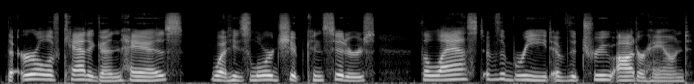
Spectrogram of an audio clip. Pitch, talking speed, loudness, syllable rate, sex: 195 Hz, 165 wpm, -17 LUFS, 4.2 syllables/s, female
